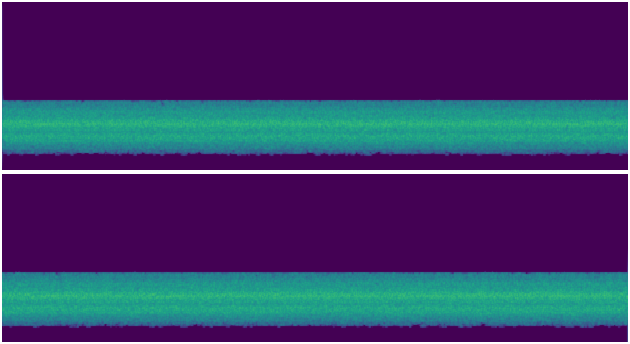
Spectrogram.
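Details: Cicadas in the heat of a hot summer, a noisy chorus forming one continuous shrill drone, level and unvarying from start to finish, nothing else audible.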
